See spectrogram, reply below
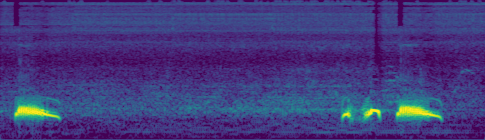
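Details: Spotted dove used as a decoy to provoke rival doves into cooing: a full descending coo, a long silence, then two short notes and another drawn-out falling coo.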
